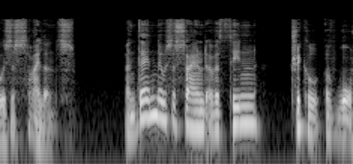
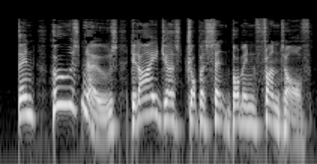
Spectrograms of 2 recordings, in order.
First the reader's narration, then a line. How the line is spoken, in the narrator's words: said William triumphantly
